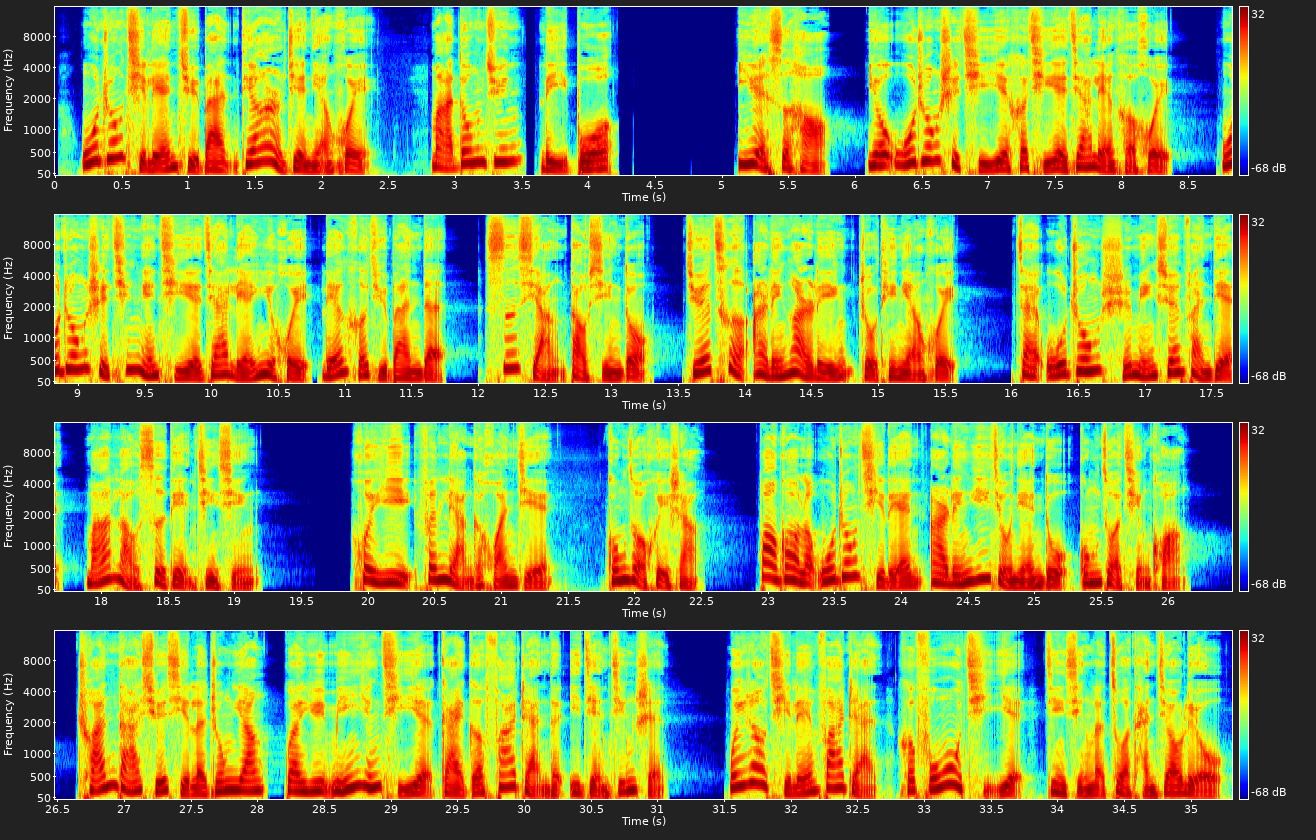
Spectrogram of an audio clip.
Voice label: 专题 新闻, 女国; 吴忠新闻

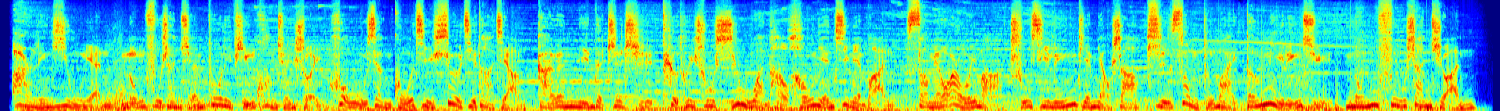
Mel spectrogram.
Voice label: 广告_食品饮料; 农夫山泉金猴水

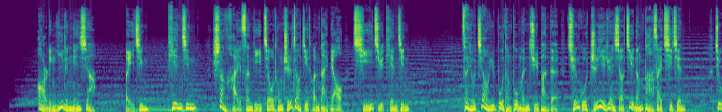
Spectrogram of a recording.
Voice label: 专题 学校 稳重, 男国; 京津冀职教联盟

